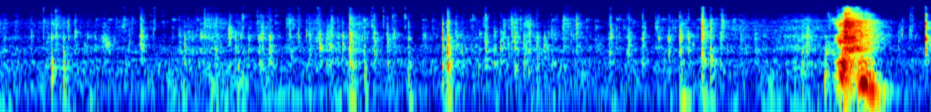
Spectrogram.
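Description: A single sharp sneeze bursts out near the end, close and loud, after several quiet clicks of keyboard typing in an indoor classroom setting.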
